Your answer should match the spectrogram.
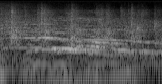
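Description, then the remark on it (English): A loud crowd cheers and applauds in a dense, steady roar of clapping and shouting, with a few whoops rising above it, lasting a brief moment, as the live debate show Pick a Side, Stupid begins. “See, that's what I'm talking about. Best crowd ever.”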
